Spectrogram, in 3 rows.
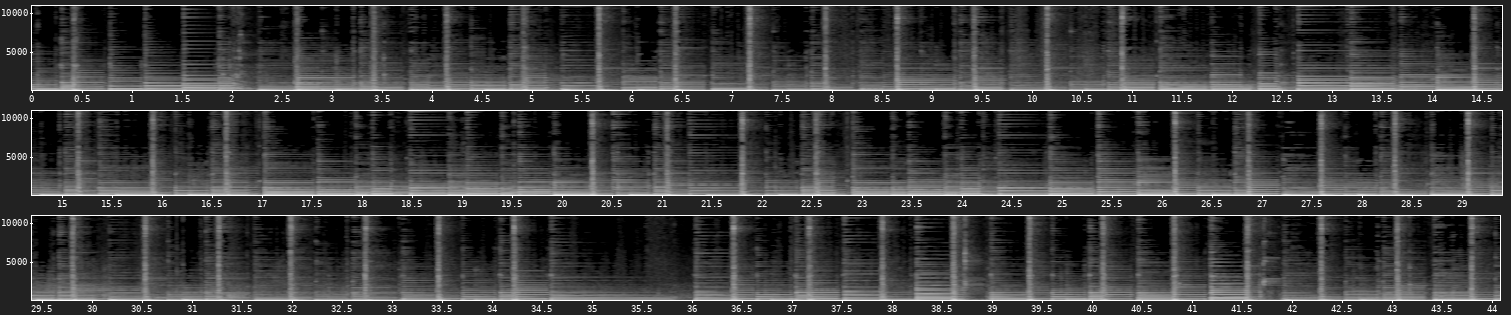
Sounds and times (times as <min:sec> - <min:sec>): Acoustic guitar: 0:00.0 - 0:44.0
Strum: 0:00.0 - 0:44.0.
